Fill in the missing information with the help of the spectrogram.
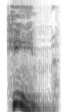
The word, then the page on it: heme: British English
